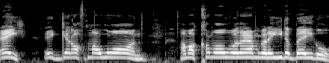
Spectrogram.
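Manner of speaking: poorly practiced Boston accent. Admitting the American accent isn't well practiced, the speaker tries a bad Boston American accent. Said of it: "I've always been more of a Boston American".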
